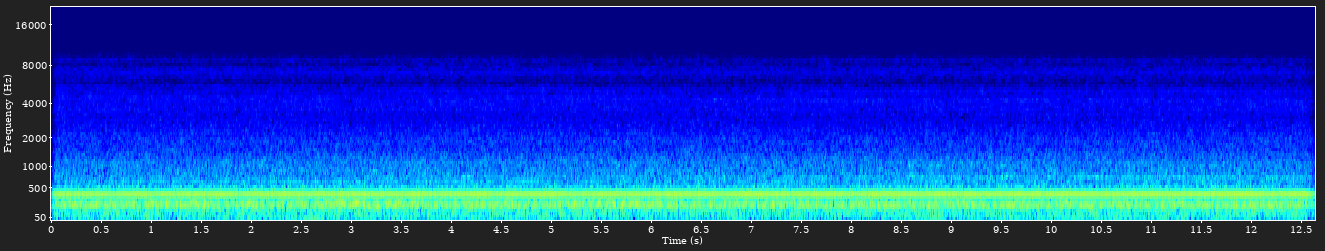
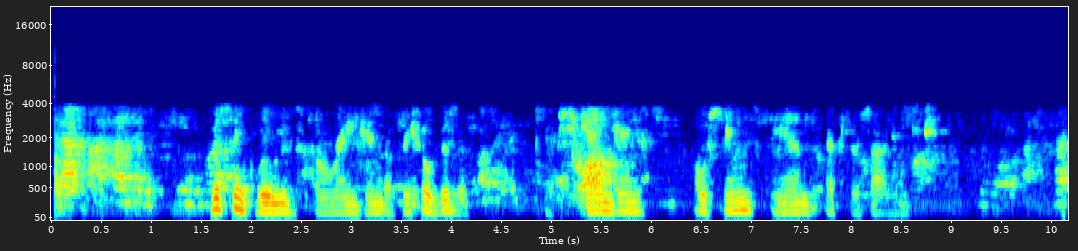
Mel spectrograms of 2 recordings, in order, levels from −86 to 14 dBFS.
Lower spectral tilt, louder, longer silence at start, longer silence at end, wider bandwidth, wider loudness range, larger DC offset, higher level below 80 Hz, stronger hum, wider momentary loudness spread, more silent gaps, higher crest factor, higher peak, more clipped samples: second, -8 dB/octave vs -10 dB/octave; second, -35 LUFS vs -22 LUFS; about the same, 0 s vs 0.05 s; about the same, 0 s vs 0 s; first, 10 kHz vs 4 kHz; second, 0 LU vs 7 LU; neither; about the same, -54 dBFS vs -58 dBFS; neither; second, 1 LU vs 21 LU; neither; second, 12 dB vs 22 dB; second, -22 dBFS vs 0 dBFS; neither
